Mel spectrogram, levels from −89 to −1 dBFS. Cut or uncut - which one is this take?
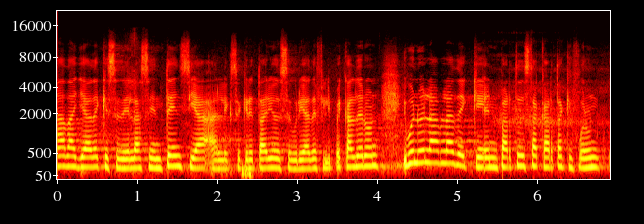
cut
